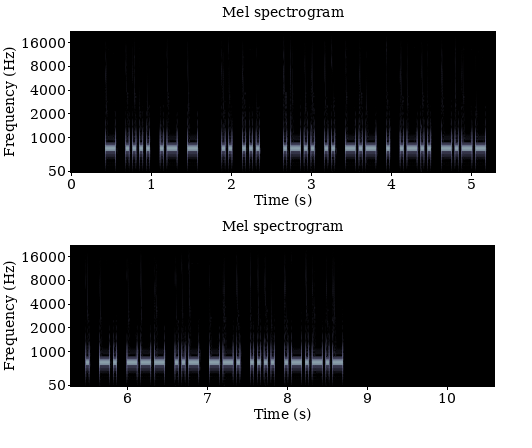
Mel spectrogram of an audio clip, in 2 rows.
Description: Morse code, heard as a keyed tone, about 28 wpm, 700 Hz. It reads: THAT IS LIKELY ENOUGH.
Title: Sentences from Top 1000 Words - Review Part 4 - 28wpm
